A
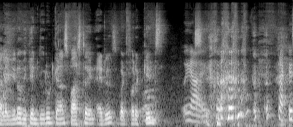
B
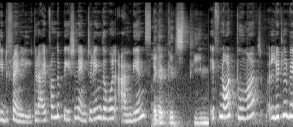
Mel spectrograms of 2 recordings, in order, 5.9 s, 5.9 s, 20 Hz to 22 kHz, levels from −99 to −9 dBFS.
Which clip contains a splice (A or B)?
B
